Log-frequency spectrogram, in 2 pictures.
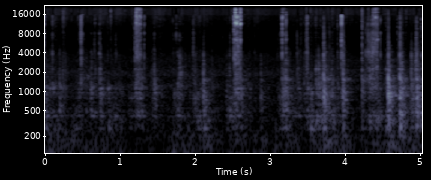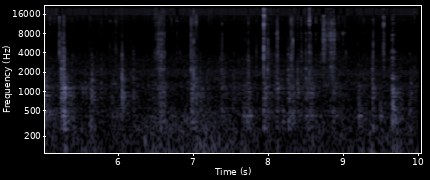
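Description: A long socket wrench with a 1/2 inch socket ratchets on a bolt under a mower deck, giving faint, irregular clicking bursts in a quiet space.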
